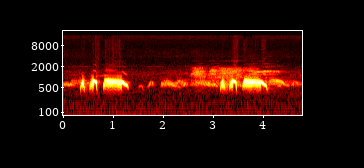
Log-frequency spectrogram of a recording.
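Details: Caged decoy spotted dove giving a loud fighting coo to provoke caged doves into calling back; two short clipped notes followed by a long sustained coo, the phrase repeated twice with softer cooing between.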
